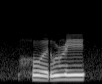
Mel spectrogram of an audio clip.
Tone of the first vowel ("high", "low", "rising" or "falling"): falling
